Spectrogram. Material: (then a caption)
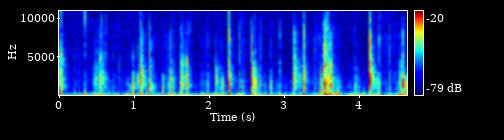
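Paper. Fingertips and nails tap and scratch the red Christmas wrapping paper on a long wrapped cylinder, likely a hollow cardboard tube, held horizontally and then diagonally. Quiet, dense, dry papery taps and crinkly scratches come in quick succession, bright and short with almost no ring.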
